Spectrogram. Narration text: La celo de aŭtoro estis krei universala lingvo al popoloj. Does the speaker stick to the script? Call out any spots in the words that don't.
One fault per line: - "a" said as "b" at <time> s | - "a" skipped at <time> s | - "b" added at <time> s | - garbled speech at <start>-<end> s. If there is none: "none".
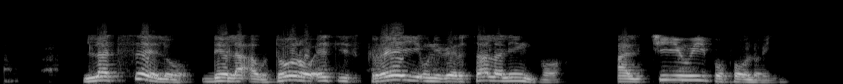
- "la" added at 2.3 s
- "ĉiuj" added at 6.6 s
